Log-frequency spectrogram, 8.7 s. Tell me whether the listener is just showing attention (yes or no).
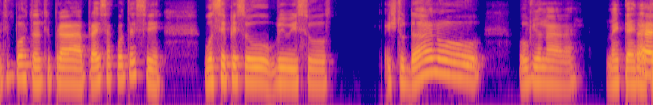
no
